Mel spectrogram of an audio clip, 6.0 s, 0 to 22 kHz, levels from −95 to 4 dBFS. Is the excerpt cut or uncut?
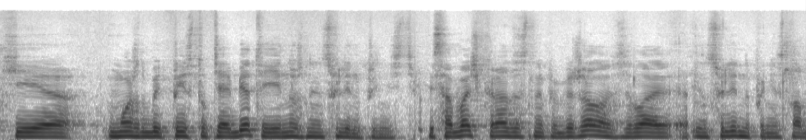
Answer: cut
